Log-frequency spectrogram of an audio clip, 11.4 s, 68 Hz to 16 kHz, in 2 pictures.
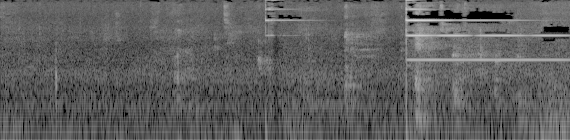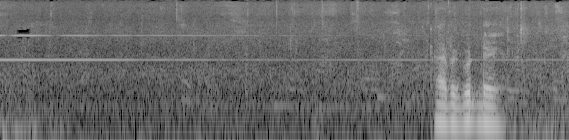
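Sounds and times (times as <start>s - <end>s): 
small bell ringing at a retreat: 2.6s - 11.3s
speech: 10.0s - 10.9s.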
